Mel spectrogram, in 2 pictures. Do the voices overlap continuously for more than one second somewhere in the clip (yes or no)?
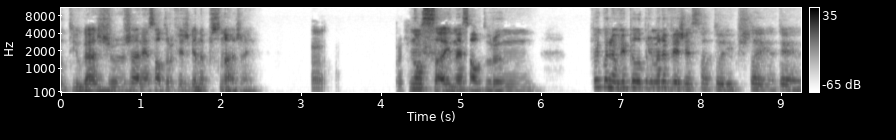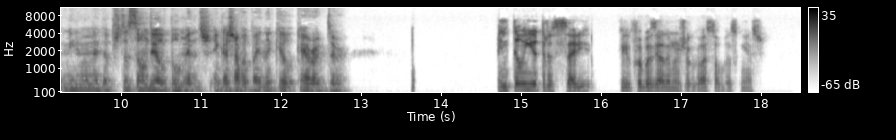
no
